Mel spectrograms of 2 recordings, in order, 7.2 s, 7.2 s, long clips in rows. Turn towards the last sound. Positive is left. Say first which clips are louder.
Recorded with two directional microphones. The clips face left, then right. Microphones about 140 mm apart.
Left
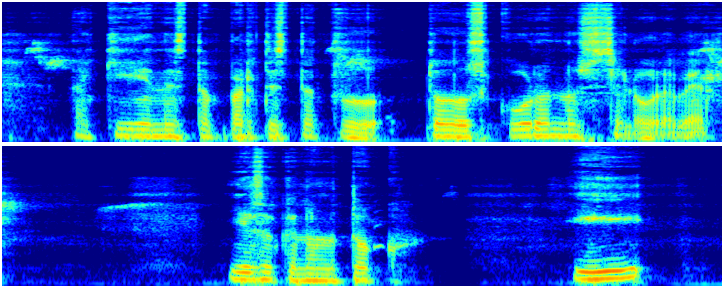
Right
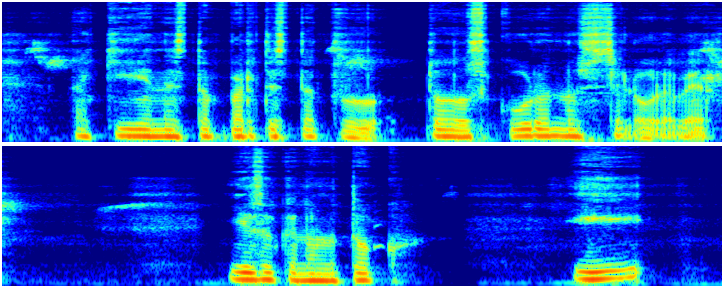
# right 1 dB
turn(degrees=20)  # may be behind; listen again after turning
